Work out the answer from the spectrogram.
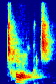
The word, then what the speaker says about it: talked: Okay, our first verb is talked. Does talked end with a d or a t? Talked ends with a t sound, so write talked here.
